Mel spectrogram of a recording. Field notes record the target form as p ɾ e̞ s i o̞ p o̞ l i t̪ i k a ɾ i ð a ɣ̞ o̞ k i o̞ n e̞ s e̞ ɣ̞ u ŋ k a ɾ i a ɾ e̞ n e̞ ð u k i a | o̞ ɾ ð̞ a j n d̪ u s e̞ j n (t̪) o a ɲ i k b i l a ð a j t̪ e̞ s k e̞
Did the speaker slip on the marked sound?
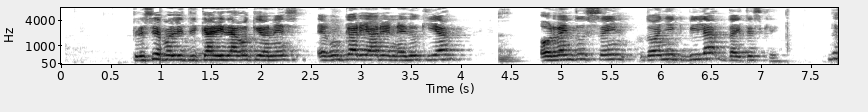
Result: yes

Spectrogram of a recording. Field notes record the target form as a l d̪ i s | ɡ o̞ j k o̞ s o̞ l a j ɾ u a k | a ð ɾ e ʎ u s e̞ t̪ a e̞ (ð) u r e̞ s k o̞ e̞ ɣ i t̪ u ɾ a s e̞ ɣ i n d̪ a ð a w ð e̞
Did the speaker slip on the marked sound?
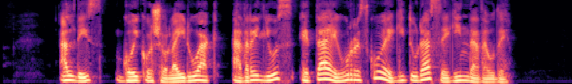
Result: yes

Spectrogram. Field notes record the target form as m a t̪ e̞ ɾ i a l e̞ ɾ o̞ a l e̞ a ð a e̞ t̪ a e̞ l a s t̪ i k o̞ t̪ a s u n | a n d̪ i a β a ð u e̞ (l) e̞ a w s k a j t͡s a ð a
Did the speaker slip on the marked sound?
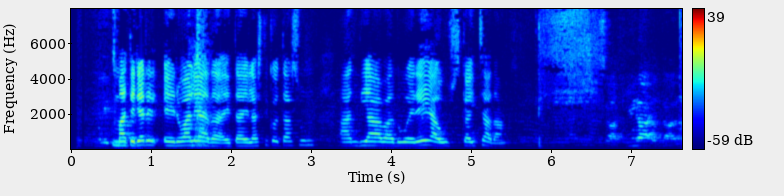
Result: yes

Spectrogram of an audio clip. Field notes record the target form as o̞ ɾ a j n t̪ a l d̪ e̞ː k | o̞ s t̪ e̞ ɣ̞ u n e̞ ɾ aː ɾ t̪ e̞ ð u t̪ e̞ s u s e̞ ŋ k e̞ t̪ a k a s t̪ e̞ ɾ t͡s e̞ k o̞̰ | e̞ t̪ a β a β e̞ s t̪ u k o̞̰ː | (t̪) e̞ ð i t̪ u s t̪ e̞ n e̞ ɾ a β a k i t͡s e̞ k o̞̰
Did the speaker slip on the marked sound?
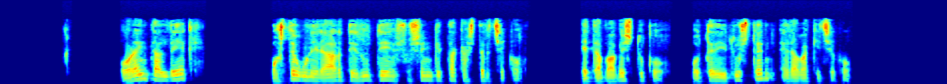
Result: no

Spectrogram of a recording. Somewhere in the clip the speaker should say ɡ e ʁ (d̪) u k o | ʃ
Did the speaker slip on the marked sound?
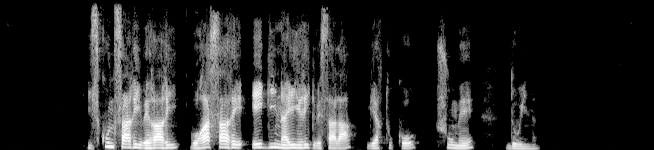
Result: yes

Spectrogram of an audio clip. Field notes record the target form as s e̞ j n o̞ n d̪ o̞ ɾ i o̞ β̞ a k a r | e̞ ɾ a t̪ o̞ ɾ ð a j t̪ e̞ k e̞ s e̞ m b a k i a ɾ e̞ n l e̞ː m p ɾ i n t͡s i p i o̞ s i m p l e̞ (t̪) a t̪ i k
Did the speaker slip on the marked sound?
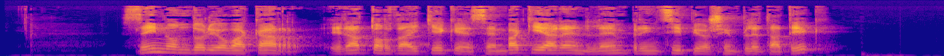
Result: no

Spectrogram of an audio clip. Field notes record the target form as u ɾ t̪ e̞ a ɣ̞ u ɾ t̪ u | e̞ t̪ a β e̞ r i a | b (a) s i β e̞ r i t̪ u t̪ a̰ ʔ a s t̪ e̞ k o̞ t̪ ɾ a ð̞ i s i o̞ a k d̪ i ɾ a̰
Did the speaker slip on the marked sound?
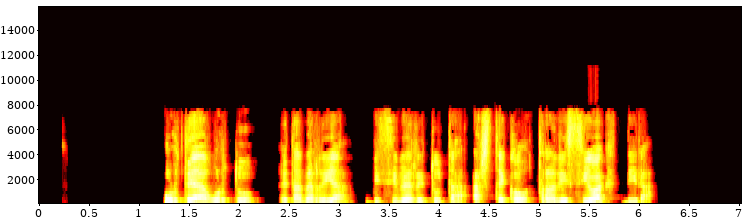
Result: yes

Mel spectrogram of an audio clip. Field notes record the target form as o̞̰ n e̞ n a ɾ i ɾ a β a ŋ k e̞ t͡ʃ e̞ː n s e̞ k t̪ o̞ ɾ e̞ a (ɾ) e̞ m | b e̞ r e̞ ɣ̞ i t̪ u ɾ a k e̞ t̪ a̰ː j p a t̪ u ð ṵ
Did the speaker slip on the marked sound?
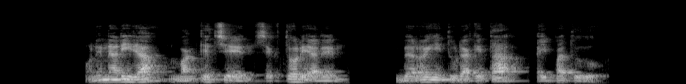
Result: no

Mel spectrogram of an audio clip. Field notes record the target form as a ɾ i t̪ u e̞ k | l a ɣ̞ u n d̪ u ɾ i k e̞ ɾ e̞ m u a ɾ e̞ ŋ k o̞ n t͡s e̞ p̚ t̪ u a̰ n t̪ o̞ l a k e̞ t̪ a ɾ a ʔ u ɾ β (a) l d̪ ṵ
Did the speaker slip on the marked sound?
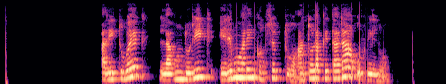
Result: yes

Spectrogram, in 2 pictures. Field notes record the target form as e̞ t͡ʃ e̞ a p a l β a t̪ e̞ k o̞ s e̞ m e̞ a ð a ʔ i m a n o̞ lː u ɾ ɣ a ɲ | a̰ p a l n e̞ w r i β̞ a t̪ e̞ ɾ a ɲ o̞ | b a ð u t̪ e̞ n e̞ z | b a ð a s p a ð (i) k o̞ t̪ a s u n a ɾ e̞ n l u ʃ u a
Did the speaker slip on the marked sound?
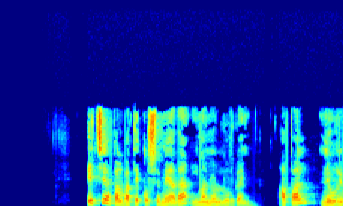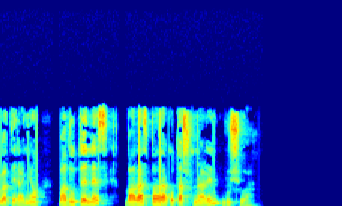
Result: yes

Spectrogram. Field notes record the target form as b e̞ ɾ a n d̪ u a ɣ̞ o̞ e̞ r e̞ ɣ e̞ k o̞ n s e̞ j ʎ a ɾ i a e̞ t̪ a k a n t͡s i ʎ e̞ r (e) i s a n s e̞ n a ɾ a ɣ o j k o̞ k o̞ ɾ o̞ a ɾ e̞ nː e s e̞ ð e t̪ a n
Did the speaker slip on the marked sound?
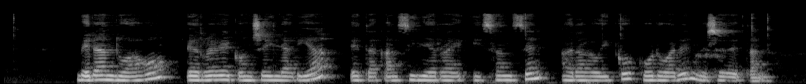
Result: yes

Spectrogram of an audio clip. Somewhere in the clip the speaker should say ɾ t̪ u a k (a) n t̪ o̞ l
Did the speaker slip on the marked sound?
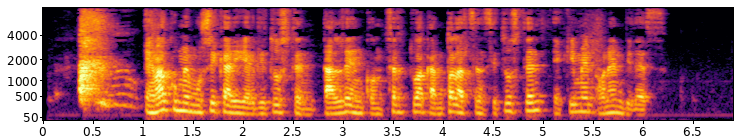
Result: no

